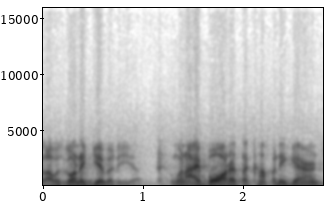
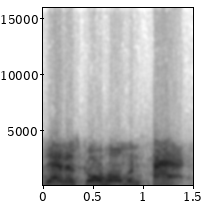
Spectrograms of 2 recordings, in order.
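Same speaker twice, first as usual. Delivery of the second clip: loud, higher exasperated command; exasperated order; 7 semitones higher, 8 dB louder than usual. Acted. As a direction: lose patience and order him out.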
